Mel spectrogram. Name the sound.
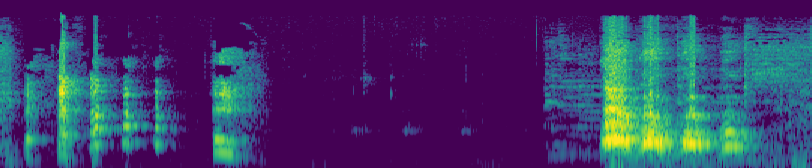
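dog barking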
